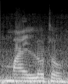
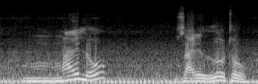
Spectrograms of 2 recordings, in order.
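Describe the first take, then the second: First: The middle syllables are dropped, leaving three syllables. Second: Every syllable, including the middle 'lo xy', is said. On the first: The speaker calls it right. "There is no lo or xy in between. It's straight up [name]" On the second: The speaker calls it wrong. "which I used to pronounce as Milo Xyloto"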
